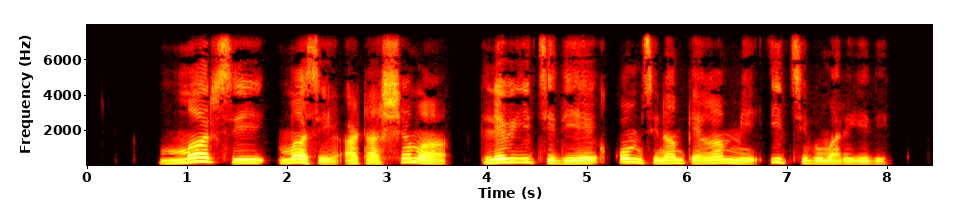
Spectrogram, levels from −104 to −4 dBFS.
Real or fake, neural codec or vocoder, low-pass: real; none; 7.2 kHz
